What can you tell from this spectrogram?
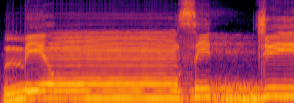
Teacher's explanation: পরে ইকফার 15টি হরফের ভিতর একটি হরফ সিন আসছে এই কারণে এই নুন সাকিনকে নাকের ভিতরে লুকাইয়া গুন্নার সহিত পড়ব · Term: ইকফা গুন্না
